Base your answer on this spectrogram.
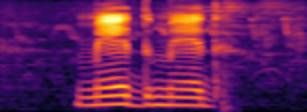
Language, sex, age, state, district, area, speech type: Santali, female, 18-30, West Bengal, Malda, rural, read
